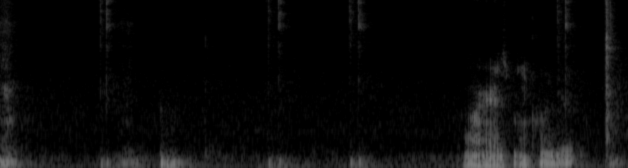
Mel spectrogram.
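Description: A few faint computer mouse clicks, spaced roughly a second apart, over near silence, with a brief soft murmur of voice near the end.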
